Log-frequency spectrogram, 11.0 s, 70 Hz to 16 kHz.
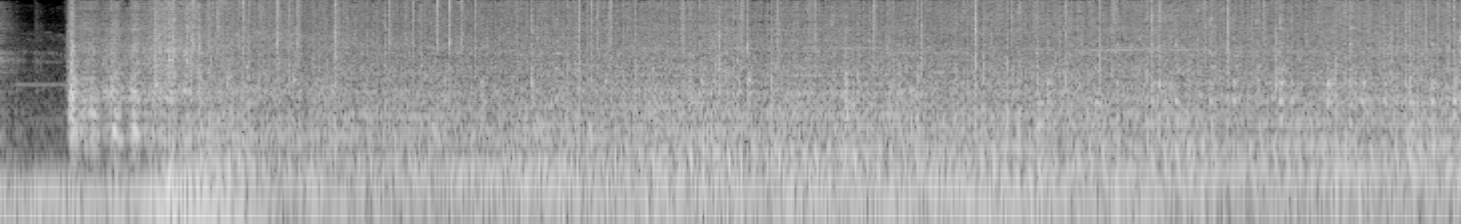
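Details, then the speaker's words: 2001 Honda Civic 1.7 L making weird noises, owner first suspected catalytic converter: cranks and catches, then busy idle with rough chattery edge; later traced to power steering/alternator drive belts. "this car is making some weird noises today we will diagnose and fix the problem and uh i'm thinking maybe catalytic converter but let's hear it"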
